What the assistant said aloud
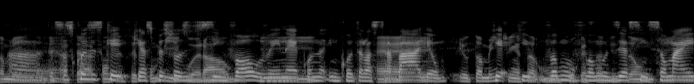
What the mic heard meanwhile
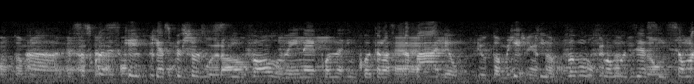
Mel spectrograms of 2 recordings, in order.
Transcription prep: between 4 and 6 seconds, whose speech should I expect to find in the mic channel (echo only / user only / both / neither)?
echo only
